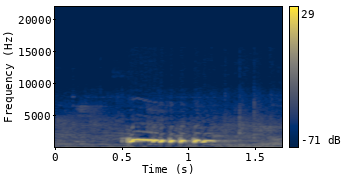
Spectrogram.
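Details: A lone stuttered coo phrase from a zebra dove reacting to a master recording opens on a short higher note and runs into a fast series of bubbling pulses.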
